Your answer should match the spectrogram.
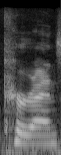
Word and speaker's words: Karen: um, but it's actually pronounced like Karen, so there's like a s- emphasis on the second syllable, and that's like um, so they're an eth- uh, they're an umbrella group in Myanmar.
